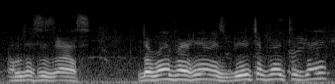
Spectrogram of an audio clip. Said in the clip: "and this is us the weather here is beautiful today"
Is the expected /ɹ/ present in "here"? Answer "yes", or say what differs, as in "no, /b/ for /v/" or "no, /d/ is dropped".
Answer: no, /w/ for /ɹ/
